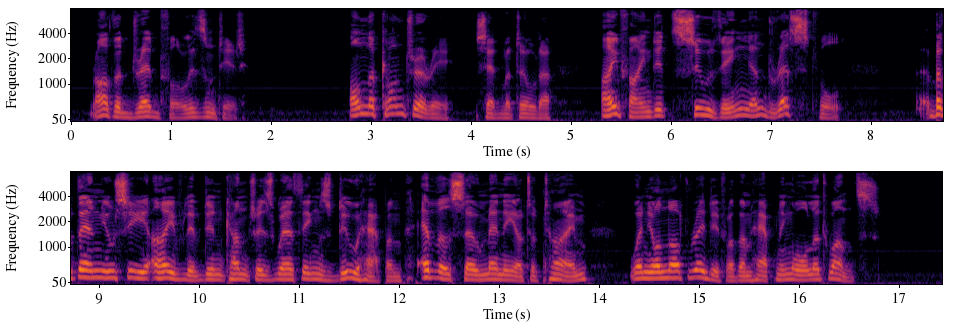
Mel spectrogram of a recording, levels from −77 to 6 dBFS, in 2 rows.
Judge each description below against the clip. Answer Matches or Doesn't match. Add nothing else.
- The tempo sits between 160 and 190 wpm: Doesn't match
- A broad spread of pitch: Matches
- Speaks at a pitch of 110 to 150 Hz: Matches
